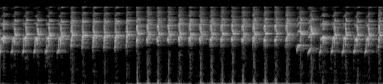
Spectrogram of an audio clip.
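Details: Pet lovebird giving a long ngekek trill: an unbroken, high chattering rattle pulsing about five times a second throughout, sustained without pause.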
